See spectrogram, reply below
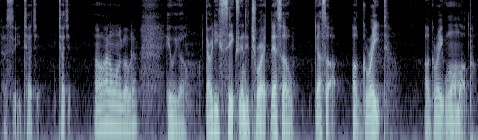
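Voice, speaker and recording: Low-pitched, gravelly and a little mellow, a middle-aged man runs a relaxed live radio stream, looking up weather for people in the chat. He jokes around and mutters to himself while he searches.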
